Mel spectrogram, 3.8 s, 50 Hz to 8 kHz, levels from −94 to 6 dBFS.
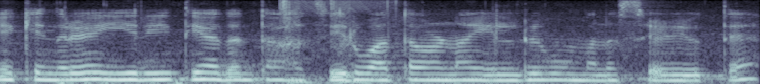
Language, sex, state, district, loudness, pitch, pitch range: Kannada, female, Karnataka, Dakshina Kannada, -14 LUFS, 215 Hz, 205-225 Hz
